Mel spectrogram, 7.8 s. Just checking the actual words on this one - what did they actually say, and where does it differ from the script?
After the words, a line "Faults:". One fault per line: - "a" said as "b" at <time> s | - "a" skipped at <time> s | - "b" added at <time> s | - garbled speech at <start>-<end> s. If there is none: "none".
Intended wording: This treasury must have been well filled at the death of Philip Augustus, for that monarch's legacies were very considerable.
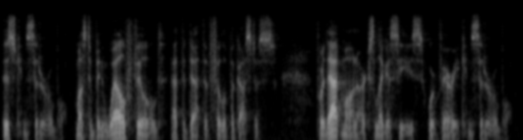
This considerable must have been well filled at the death of Philip Augustus, for that monarch's legacies were very considerable.
Faults:
- "treasury" said as "considerable" at 0.2 s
